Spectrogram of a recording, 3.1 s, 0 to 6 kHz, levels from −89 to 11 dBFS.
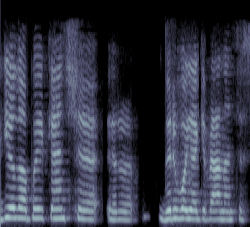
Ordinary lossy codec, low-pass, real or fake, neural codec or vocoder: AAC, 24 kbps; 5.4 kHz; fake; codec, 16 kHz, 2 kbps, X-Codec, HuBERT features, trained on balanced general audio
